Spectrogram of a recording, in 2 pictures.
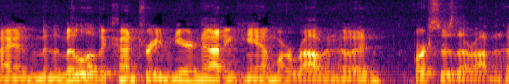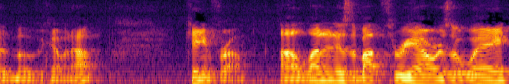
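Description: With a bright, sharp tone and fairly even intonation, a man talks at a fairly quick pace. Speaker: channel host. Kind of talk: casual vlog chat. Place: home room. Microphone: webcam.

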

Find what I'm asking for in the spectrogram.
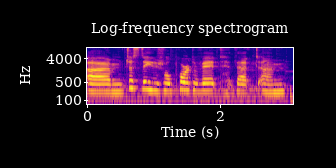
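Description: Faint music plays behind a woman who speaks at a very slow pace. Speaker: home vlogger. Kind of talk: casual vlog chat. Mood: relaxed, laid back. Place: kitchen. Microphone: phone near.

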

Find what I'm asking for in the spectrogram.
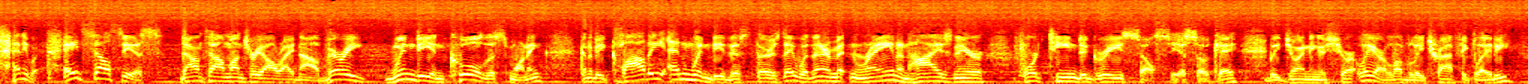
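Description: A man's pitch swings very widely over light background noise. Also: medium pitch for a man, fairly quick pace. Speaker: radio disc jockey. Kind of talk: morning radio DJ patter with jokes. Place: studio. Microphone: old recording.

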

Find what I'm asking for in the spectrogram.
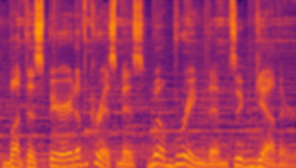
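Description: A man's pitch swings very widely as he talks at a fairly slow speed. Music can be heard behind him. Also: medium pitch for a man. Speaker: trailer narrator. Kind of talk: movie trailer.

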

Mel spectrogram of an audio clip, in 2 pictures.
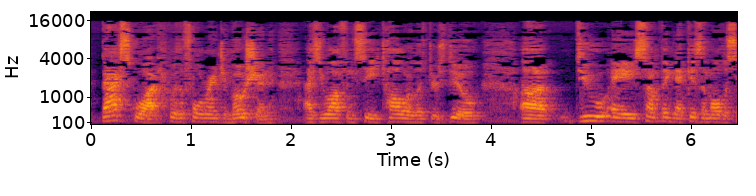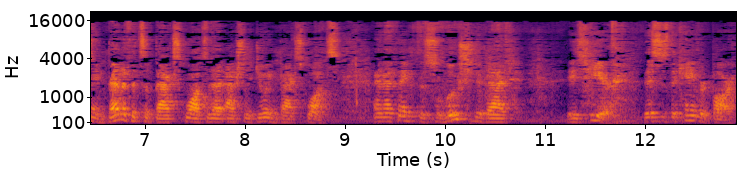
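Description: At a fairly quick pace, a man speaks amid light background noise and audible room echo. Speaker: lifting coach. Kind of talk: tutorial. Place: gym.

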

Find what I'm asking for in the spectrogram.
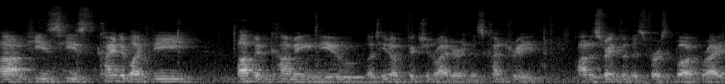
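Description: A man talks at a moderate pace in a monotone, flat intonation, with light background noise and audible room echo. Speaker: guest professor. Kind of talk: discussion talk. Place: classroom. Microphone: camera far.

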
